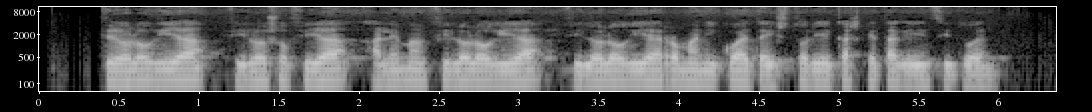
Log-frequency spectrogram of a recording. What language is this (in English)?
Basque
